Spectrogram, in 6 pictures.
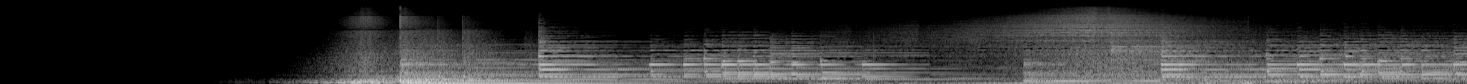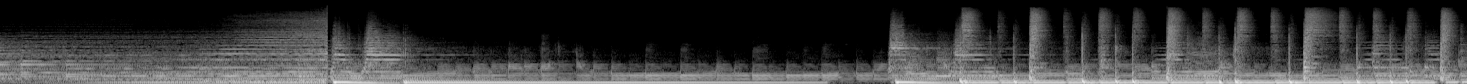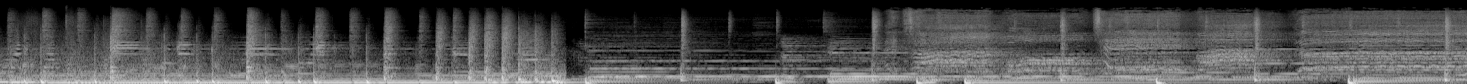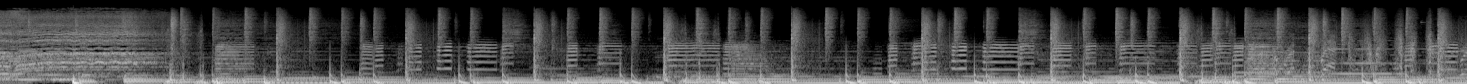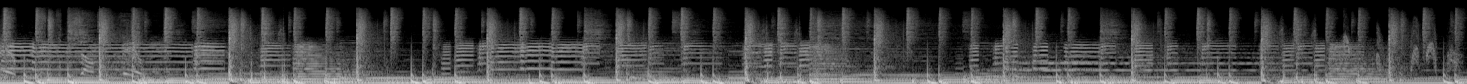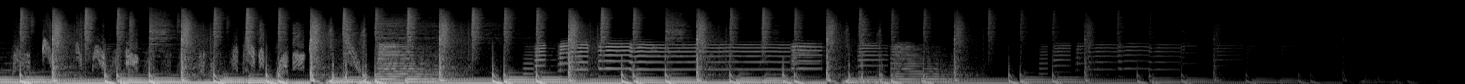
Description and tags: Manipulation of multiple effects on audiop track
compression, filtering, heavy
